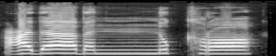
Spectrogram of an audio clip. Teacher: نون حروف الادغام بغنہ میں سے ہے، تو ہم یہ حکم کو غنہ اور تشدید کے ساتھ ادا کریں گے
